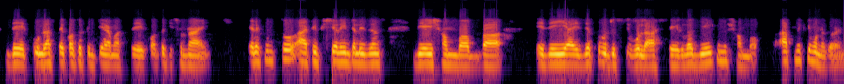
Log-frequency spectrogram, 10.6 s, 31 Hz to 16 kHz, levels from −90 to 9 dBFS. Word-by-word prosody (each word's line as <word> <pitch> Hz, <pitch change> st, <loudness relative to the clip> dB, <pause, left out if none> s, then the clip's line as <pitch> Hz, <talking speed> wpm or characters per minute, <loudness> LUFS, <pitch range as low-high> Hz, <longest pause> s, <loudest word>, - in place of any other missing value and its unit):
যে, 150 Hz, -, +5 dB, 0.2 s
"কোন 155 Hz, -, +3 dB
রাস্তায় 150 Hz, +1 st, -1 dB
কতটুক 150 Hz, -2 st, -3 dB
জ্যাম 140 Hz, -3 st, +1 dB
আছে, 140 Hz, -, -8 dB, 0.2 s
কত -, -, -7 dB
কিছু 130 Hz, -, -19 dB
নাই।" 130 Hz, -, +1 dB, 0.6 s
এটা 165 Hz, +1 st, +3 dB
কিন্তু 180 Hz, +2 st, -5 dB, 0.2 s
আর্টিফিশিয়াল 165 Hz, +1 st, +1 dB
ইন্টেলিজেন্স 150 Hz, -1 st, +2 dB, 0.4 s
দিয়েই 145 Hz, 0 st, +5 dB
সম্ভব 135 Hz, -2 st, +1 dB, 0.2 s
বা 130 Hz, -, +6 dB, 0.6 s
এই 140 Hz, -, +2 dB
যে 145 Hz, -, +4 dB
AI 145 Hz, -1 st, +6 dB
যে 150 Hz, -, +4 dB
প্রযুক্তিগুলা 140 Hz, -2 st, 0 dB
আসছে, -, -, -15 dB
এগুলা 135 Hz, +2 st, +1 dB
দিয়েই 150 Hz, +2 st, +3 dB
কিন্তু 170 Hz, -2 st, -6 dB
সম্ভব। 250 Hz, +2 st, -8 dB, 0.4 s
আপনি 185 Hz, +1 st, -7 dB
কি -, -, -2 dB
মনে 135 Hz, -5 st, -3 dB
করেন? -, -, -7 dB
150 Hz, 170 wpm, -13 LUFS, 140-160 Hz, 0.6 s, বা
